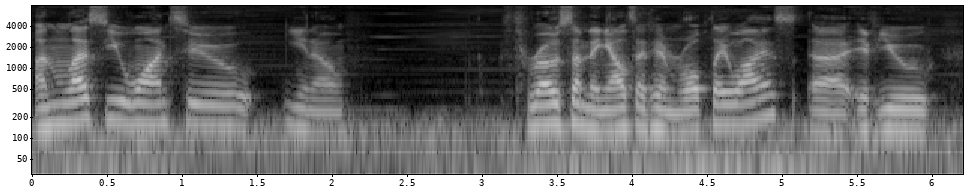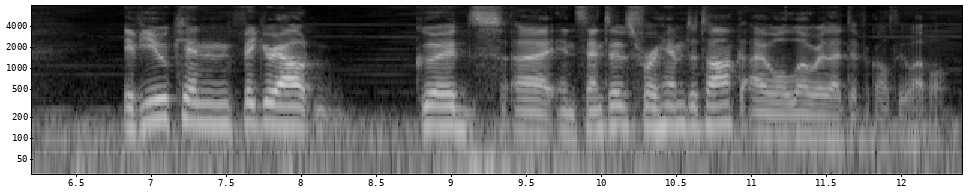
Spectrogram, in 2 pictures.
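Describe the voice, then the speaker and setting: A man running a casual tabletop sci-fi roleplay as game master, halting and pausing to find his words. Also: mid-range voice, a bit bright, soft background music.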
